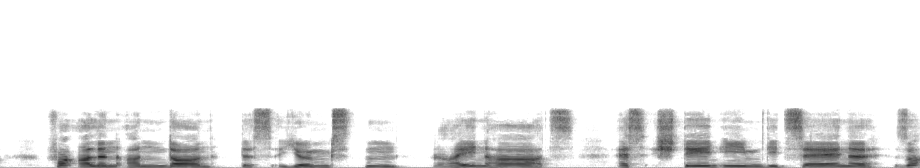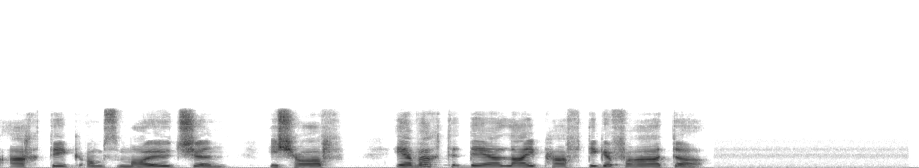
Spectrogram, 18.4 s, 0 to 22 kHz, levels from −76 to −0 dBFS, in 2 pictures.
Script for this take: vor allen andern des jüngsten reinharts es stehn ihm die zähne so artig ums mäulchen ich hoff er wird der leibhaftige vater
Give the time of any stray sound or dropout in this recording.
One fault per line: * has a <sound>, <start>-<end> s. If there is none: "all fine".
all fine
